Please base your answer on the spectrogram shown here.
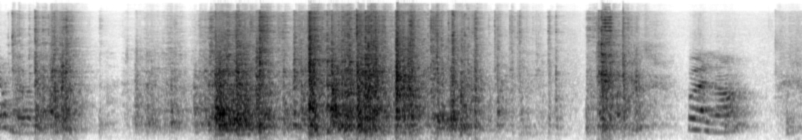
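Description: A small kitchen knife works through fresh herbs, busy clattering and chopping knocks on a board mixed with utensil clinks, close and fairly loud, with talking over it.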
